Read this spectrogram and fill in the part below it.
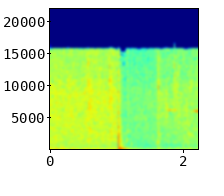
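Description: A car door slams shut with a thud.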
